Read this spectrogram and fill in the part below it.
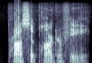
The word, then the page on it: prosopography: American English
